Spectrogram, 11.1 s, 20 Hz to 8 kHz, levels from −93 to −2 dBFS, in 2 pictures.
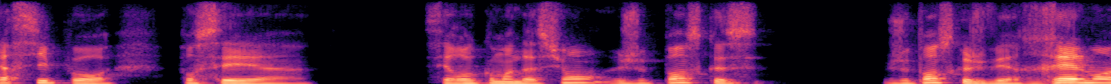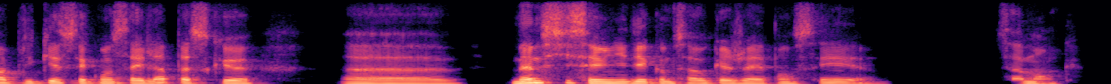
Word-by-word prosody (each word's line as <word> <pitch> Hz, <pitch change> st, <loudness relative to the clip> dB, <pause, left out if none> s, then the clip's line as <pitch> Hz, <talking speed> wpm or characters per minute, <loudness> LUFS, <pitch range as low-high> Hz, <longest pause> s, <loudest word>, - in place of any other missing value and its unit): merci 155 Hz, +4 st, 0 dB
pour 135 Hz, -7 st, -1 dB, 0.3 s
pour 135 Hz, -, -4 dB
ces, 125 Hz, 0 st, +4 dB
heu, 120 Hz, -1 st, -3 dB, 0.7 s
ces -, -, -5 dB
recommandations. 130 Hz, +4 st, 0 dB
Je 125 Hz, 0 st, -6 dB
pense 185 Hz, +10 st, -1 dB
que 160 Hz, -, 0 dB
ce 140 Hz, +1 st, -8 dB, 0.6 s
je 130 Hz, 0 st, -6 dB
pense 190 Hz, +8 st, +2 dB
que 155 Hz, -, +3 dB
je 130 Hz, -, -1 dB
vais 125 Hz, 0 st, -1 dB
réellement 175 Hz, +9 st, +6 dB
appliquer 155 Hz, +1 st, -1 dB
ces 155 Hz, -1 st, -2 dB
conseils-là 150 Hz, +1 st, 0 dB
parce 160 Hz, -4 st, -2 dB
que, 135 Hz, -2 st, +1 dB, 0.5 s
heu, 120 Hz, -1 st, -3 dB, 0.2 s
même 165 Hz, +5 st, +8 dB
si 180 Hz, 0 st, -4 dB
c'est 155 Hz, -, +4 dB
une 155 Hz, -, +4 dB
idée 155 Hz, 0 st, +2 dB
comme 145 Hz, -2 st, -2 dB
ça 145 Hz, +1 st, -4 dB
auquel 135 Hz, +1 st, -2 dB
j'avais 125 Hz, -1 st, -2 dB
pensée, 130 Hz, +5 st, -5 dB, 0.7 s
ça 140 Hz, -, -10 dB
manque. 110 Hz, -5 st, -6 dB
140 Hz, 190 wpm, -21 LUFS, 125-160 Hz, 0.7 s, même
